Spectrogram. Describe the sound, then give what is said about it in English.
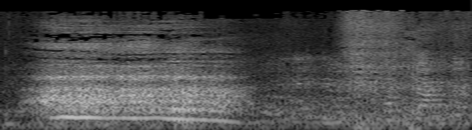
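A single sharp, audible gasp from a man, a breathy rush of air lasting about a second, followed by a softer exhale and faint breathing. “Now, that gasp you heard was”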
